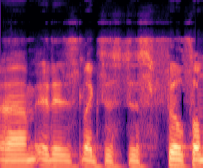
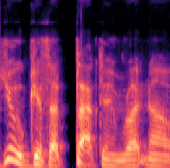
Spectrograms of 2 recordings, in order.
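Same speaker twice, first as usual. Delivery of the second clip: heavy, booming, commanding voice. Running the game, the narrator voices a figure who interrupts two fighters, heavy booming voice. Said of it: "a very heavy booming voice".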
